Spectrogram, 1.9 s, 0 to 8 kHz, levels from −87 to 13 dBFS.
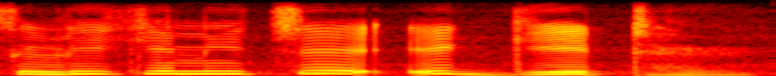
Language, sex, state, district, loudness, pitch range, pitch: Hindi, female, Jharkhand, Deoghar, -17 LUFS, 225-275 Hz, 250 Hz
